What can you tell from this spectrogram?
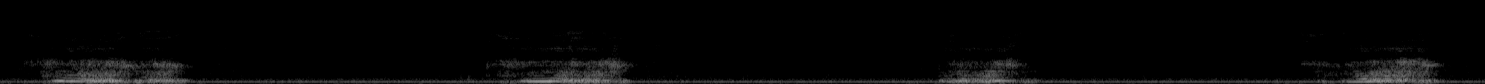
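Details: Snoring during sleep from an unidentified animal (owner asks what kind): slow, rough, rattling snores on each breath in, about 14 a minute, over steady room hum.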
